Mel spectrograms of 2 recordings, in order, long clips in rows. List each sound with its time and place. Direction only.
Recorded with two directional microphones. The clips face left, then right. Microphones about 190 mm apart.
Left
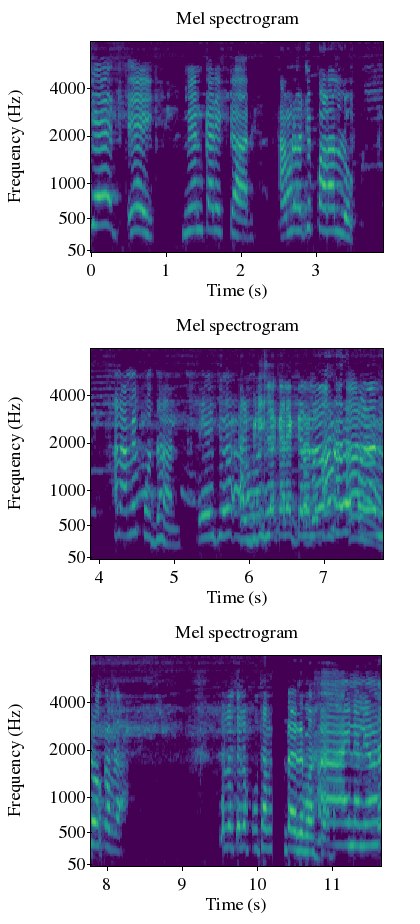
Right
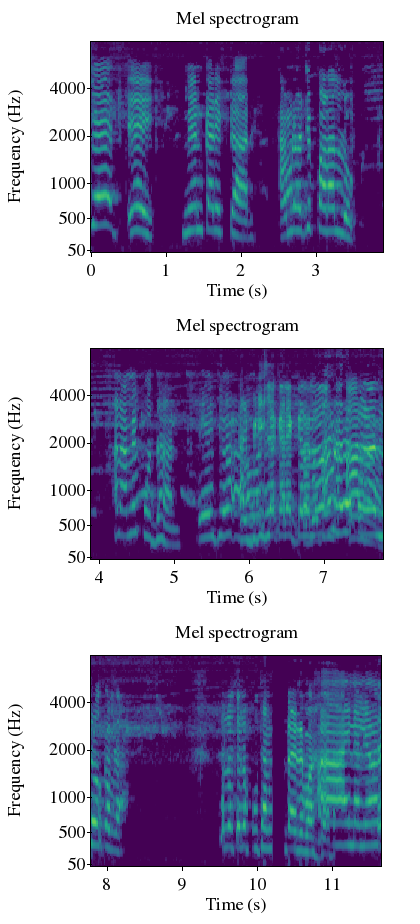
0.0 s a sound: 5° right (ahead or behind)
1.3 s a woman's voice: 20° right (ahead or behind); by 7.0 s centre (ahead or behind)
7.0 s speech: 20° right (ahead or behind)
7.3 s a woman's voice: centre (ahead or behind)
9.5 s a woman's voice: centre (ahead or behind)
10.3 s speech: 40° left (ahead or behind)
10.8 s speech: 15° left (ahead or behind)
